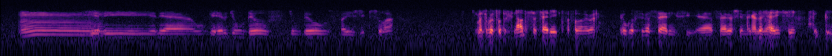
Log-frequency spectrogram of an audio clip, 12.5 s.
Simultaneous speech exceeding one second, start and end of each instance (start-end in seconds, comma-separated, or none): none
